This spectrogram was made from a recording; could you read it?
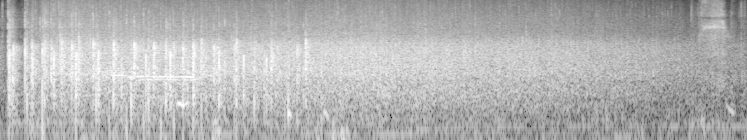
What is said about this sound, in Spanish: Te damos un aplauso.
